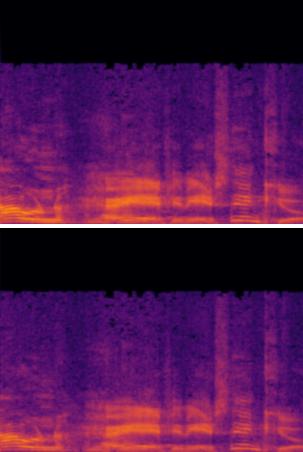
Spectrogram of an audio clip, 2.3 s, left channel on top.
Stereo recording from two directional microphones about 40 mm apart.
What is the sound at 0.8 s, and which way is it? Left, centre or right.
Speech, left.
